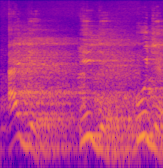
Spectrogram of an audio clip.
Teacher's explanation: Terakhir qalqalah, pantulkan. Aji, ije, uje. Pantulannya tipis. Tidak ajo, tidak tebal.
